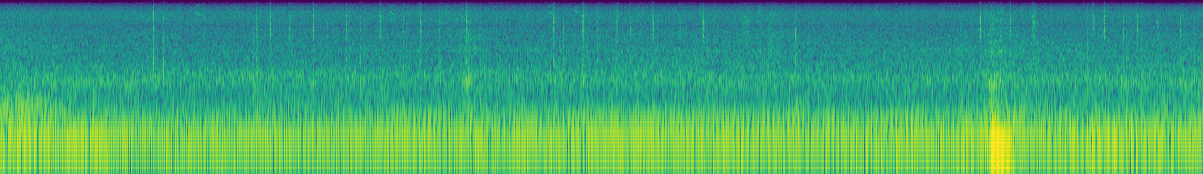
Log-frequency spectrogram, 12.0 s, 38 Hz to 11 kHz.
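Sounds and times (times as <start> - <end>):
vehicle engines running under load: 0.0 - 12.0.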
